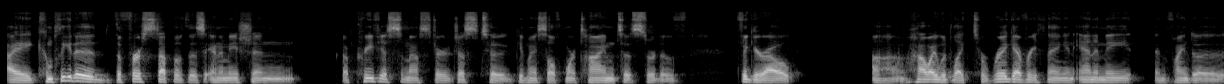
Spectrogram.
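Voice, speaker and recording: A man giving a student presentation in front of a live audience, speaking in a halting, hesitant way. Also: low voice, warm tone.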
